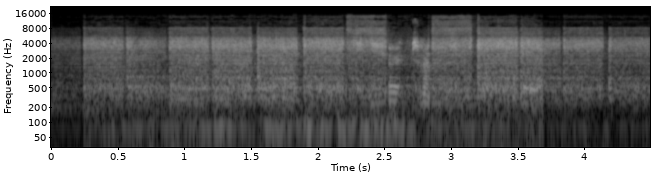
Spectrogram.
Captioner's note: static buzzing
